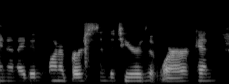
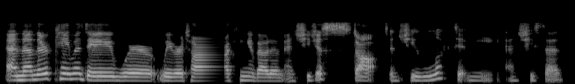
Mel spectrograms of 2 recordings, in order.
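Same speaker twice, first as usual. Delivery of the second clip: ordinary talk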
